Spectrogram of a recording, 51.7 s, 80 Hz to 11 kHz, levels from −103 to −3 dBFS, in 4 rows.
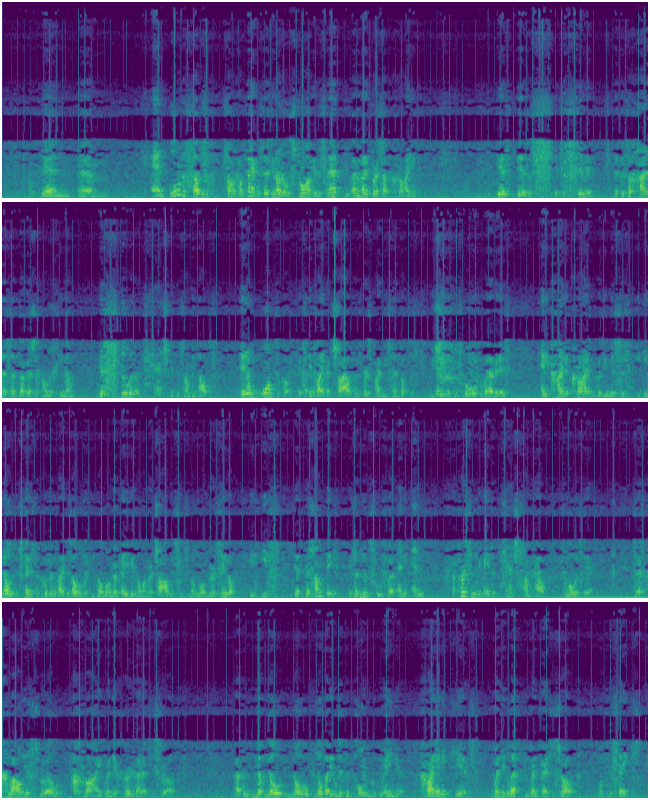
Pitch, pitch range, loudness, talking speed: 130 Hz, 110-160 Hz, -31 LUFS, 175 wpm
